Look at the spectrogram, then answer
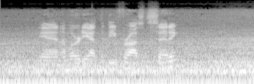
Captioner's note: fan humming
